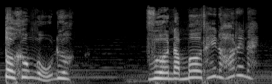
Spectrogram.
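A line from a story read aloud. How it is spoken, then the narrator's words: Irritated, louder. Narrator (Vietnamese): Bà Cần bực bội tiếp bằng giọng lớn hơn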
